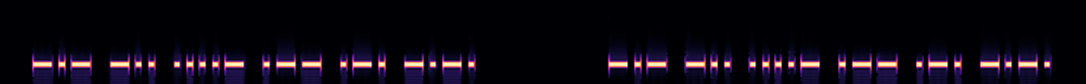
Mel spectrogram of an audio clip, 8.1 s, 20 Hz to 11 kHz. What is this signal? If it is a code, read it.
Morse code, heard as a keyed tone, about 25 wpm, 700 Hz. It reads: KD4WRC KD4WRC
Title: USA Call Signs - 6 Characters - Repeated 3x - 25wpm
